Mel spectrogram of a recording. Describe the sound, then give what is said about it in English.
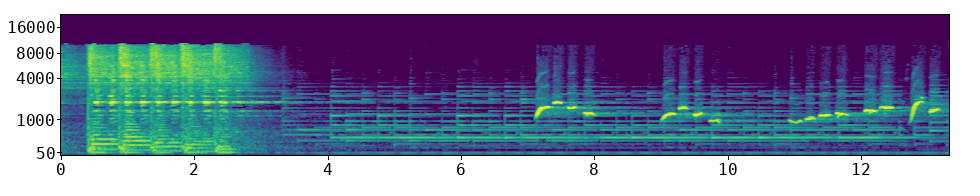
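A song whistled by a solo whistler: after a loud opening burst of chords, sustained tones hold underneath while clear, high whistled phrases with quick upward glides come in. “Now there's the kind of song you never hear anymore, with just a solo whistler.”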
